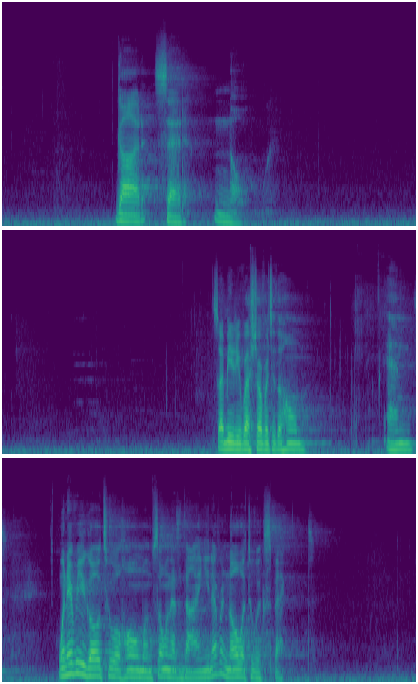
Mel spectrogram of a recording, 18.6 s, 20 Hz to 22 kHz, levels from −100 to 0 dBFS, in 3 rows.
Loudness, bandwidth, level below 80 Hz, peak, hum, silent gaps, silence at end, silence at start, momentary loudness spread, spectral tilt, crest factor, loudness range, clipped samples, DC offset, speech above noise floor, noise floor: -34 LUFS; 11 kHz; -64 dBFS; -18 dBFS; none; none; 0.15 s; 0.85 s; 17 LU; -6.5 dB/octave; 20 dB; 10 LU; under 0.1%; under 0.1%; 29 dB; -63 dBFS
